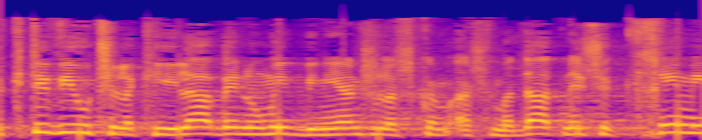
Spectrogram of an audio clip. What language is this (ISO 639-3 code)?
heb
